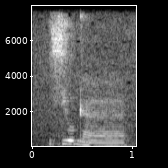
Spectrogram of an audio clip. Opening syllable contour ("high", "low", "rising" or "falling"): high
